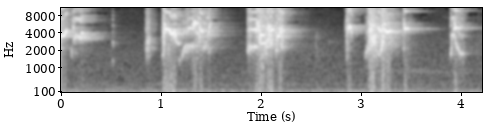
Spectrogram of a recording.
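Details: Lovebird singing for competition training: shrill, buzzy squawks and squeaky chirps in short bursts about a second apart, very high-pitched and close, with quiet gaps between phrases.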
